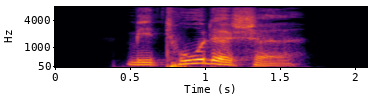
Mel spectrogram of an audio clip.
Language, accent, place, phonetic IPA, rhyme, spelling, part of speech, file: German, Germany, Berlin, [meˈtoːdɪʃə], -oːdɪʃə, methodische, adjective, De-methodische.ogg
- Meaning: inflection of methodisch: 1. strong/mixed nominative/accusative feminine singular 2. strong nominative/accusative plural 3. weak nominative all-gender singular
